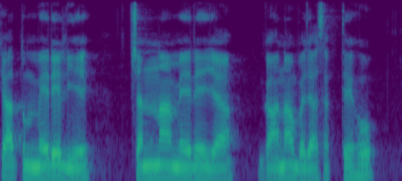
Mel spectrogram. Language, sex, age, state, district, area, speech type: Urdu, male, 18-30, Delhi, Central Delhi, rural, read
